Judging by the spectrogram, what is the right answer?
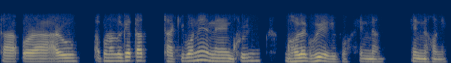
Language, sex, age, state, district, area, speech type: Assamese, male, 18-30, Assam, Lakhimpur, rural, conversation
